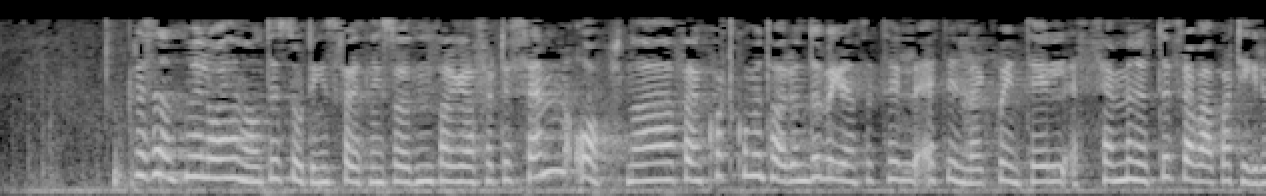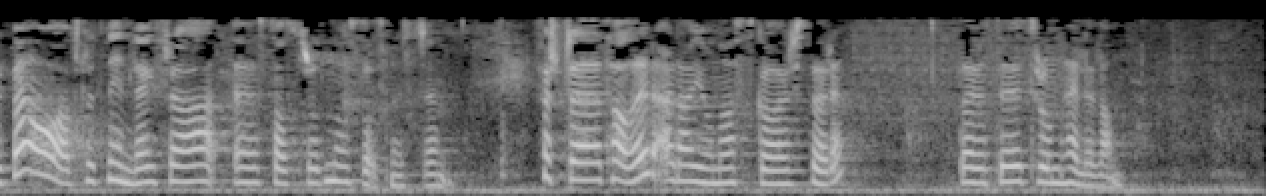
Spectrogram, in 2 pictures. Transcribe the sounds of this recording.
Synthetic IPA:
pʰɾɛsɪd̪ɛnt̪nʋɪloːɪhɛnəhɔlt̪ʰɪlst̪uːʈɪŋːəsfɔɾɛt̪nɪŋsɔɾd̪npʰɑɾɑɡɾɑːfːœʈɪfɛmoːpnəfɔɾɛːnkʰɔʈːkʰʊmənt̪ʰɑːɾʉnd̪əbəɡɾɛnsət̪ʰːɪlɛ̰t̪ɪnlɛɡ̚pʰɔɪnt̪ʰɪlfɛmːɪnʉt̪ːəɾfɾɑʋæːɾpɑʈʰiːɡɾʉpːəɔɑːʋʂɭʉt̪ənəɪnlɛɡfɾɑst̪ɑːt̪sɾoːd̪n̩ɔst̪ɑ̰ːt̪smɪnɪst̪əɾən | fœʂʈət̪ʰɑːləɾæ̰ɖɑjuːnɑskɑːɾst̪øːɾə | d̪̥æɾɛt̪əɾt̪ʰɾuːnɦeːləlɑ̰nː

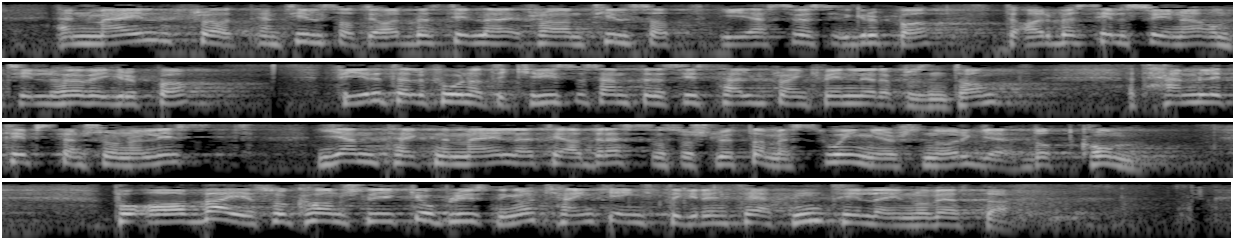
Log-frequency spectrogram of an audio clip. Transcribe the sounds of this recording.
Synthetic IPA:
ɛɪnmæɪlfɾɑɛnt̪ʰɪlsɑt̪ːɪɑɾbɛst̪ʰɪlfɾɑɛnt̪ʰɪlsɑt̪ːɪɛsʋeːsɪɡɾʉpːɑːɪlɑɾbæɪst̪ʰɪlsyːnəɔmt̪ʰɪlhøːʋəɪɡɾʉpːɑ | fiːɾət̪ʰɛləfuːnəɾt̪ʰɪkʰɾiːsəsɛnt̪əɾəsɪst̪hɛlɡfɾɑɛɪnkʰʋɪnəlɪɾɛpɾəsənt̪ʰɑnt̪ɛt̪hɛmlɪt̪ʰɪpst̪ʰɛnʂʊɳɑlɪst̪ | jɛnt̪ʰæɪknəmæɪlət̪ʰɪlɑd̪ɾɛsn̩sɔmʂɭʉt̪ːɑmeːswɪŋəsnɔɾɡəd̪ɔt̪kʰɔm | pʰɔʔɑːʋːæɪəsɔkʰɑnʂɭiːkəʊplyːsnɪŋəɾkʰɾɛŋkəɪnt̪əɡɾɪt̪ʰeːt̪n̩t̪ʰɪld̪æɪɪnʋɔlʋeːɾt̪ə̰

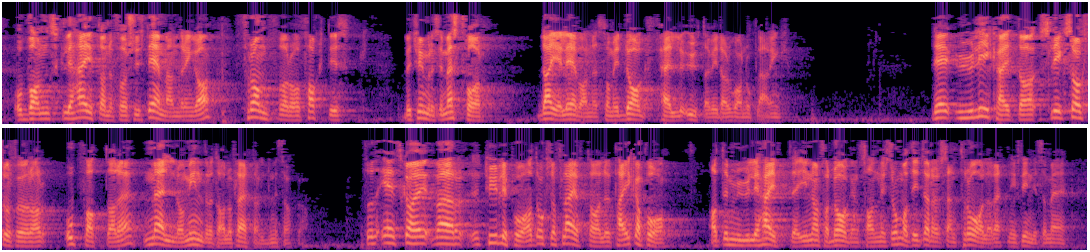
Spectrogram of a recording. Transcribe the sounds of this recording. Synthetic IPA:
ʔɔʋɑnskəlɪɦæɪt̪ɑnəfɔɾsʏst̪eːmɛnd̪ɾɪŋɡɑfɾɑmfɔɾɔfɑkt̪ɪsk | bəçʏmɾəsəmɛst̪fɔɾ | d̪æɪɛleːʋɑnəsɔmɪd̪ɑːɡfɛlːəʉːt̪ɑʋɪd̪ɑːɾɡoːɑnd̪ʊplæ̰ːɾɪ̰ŋɡ | d̪ɛæʔʉːliːkhæɪt̪ɑsliːksɑːksuːɾføːɾɑɾʊpfɑt̪ːɑd̪ɛmɛlːɔmːɪnd̪ɾət̪ʰɑlɔflæɪɾt̪ʰɑ̰ld̪ɪnːəsɑ̰ːkɑ | sɔjɛskɑʋæːɾət̪ʰyːd̪lɪpʰɔɑt̪d̪ɔksɔflæɪɾt̪ʰɑːləpʰæɪkɑpʰɔ | ʔɑt̪̚d̪ɛːmʉːlɪɦæɪt̪əɪnːɑnfɔɾɖ̪ɑːɡənshɑnlɪŋsɾʉmːɑt̪̚d̪ɛɪt̪ːæɾæsɛnt̪ʰɾɑːləɾɛt̪nɪŋslɪnɪəsɔmɛ

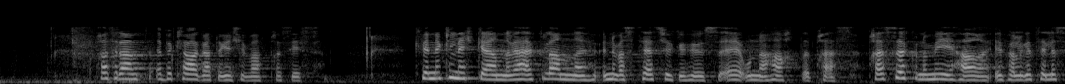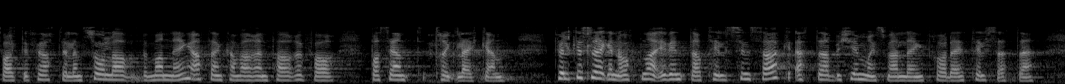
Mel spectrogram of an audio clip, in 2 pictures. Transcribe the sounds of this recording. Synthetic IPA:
pʰʁɛsɪd̪ɛnt̪ʰbəkʰlɑːɡəʁɑt̪̚eːɡɪçəʋɑːʁpʰʁɛsiːs | kʰʋɪnːəkʰlɪnɪkːənʋɛːhæʉkəlɑnn̩əʉnɪʋæʁsɪ̥t̪ʰeːt̪sɕyːkəhʉːsɛʔʊnːəɦɑʁt̪əpʰʁɛspʰʁɛsəœkʊnʊmiːɦɑʁɪfœlɡət̪ʰɪlːɪt̪sʋɑlk̚t̪ɪføːʁt̪ʰːɪlɛnsolɑːʋbəmɑnːɪŋɑt̪̚d̪ɛnkʰɑnʋæːʁəɛnfɑːʁəfɔʁ | pʰɑsɪɛnt̪ʰːʁʏɡlæɪkən | fʏlkəsleːɡənoːpnəʁɪʋɪnt̪əʁt̪ʰɪlsyːnsɑːkɛt̪əʁbəçʏmʁɪŋsmɛlːɪŋfʁod̪æɪt̪ʰɪlsɛt̪ːə

